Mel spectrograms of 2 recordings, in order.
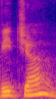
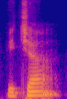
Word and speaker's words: vijja: So in that respect, I like to use the word vicha, the Pali word vicha, V-I-J-J-A, long A at the end, vicha, as, say, representative of that quality of awakened awareness.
